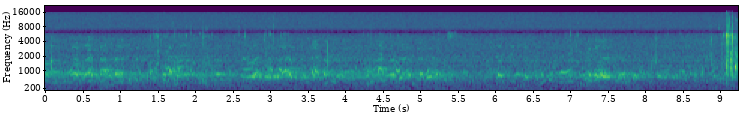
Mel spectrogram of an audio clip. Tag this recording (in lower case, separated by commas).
bird, splash, speech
